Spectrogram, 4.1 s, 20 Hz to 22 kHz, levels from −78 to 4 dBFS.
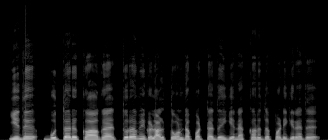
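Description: At 0.31 s, 1.94 s and 2.82 s the speech lurches forward with no gap; about 30 ms, 30 ms and a shorter slice go missing, likely dropped buffers (overrun). Unlike a dropout, which leaves audible silence, these splice the sound straight across.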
